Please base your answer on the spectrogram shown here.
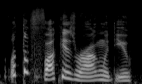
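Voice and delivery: ordinary talk, nothing marked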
